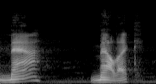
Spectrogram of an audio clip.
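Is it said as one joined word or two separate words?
separate. The two words are said separately with a break. The speaker calls it wrong. "You don't say meh, melech"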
